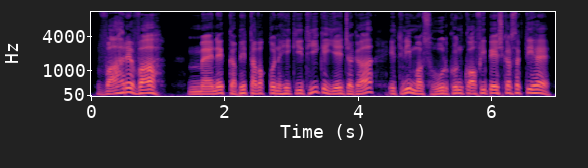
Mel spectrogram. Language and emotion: Urdu, surprised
